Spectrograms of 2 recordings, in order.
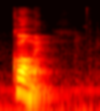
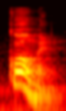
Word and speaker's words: comen: For they eat, we say in Spanish, comen. It ends in N. And the N also belongs to the nose. So, comen.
